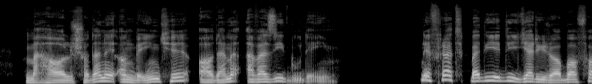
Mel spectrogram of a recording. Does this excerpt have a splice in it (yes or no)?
yes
